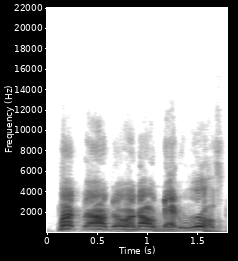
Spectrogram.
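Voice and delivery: loud, high imitated shout; high-pitched mock yell, drawn out; yelling from below. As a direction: holler it up to people on a roof. Retold yell up to roof.

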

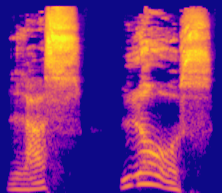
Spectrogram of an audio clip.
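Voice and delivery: loud furious command; furious shout. A narrator's reading. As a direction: roar it in cold rage. Sister erupts in fury.

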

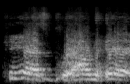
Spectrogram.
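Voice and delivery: put-on high, slow small child's voice; little girl voice. Retelling the lost girl answering her, in a child's voice.

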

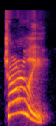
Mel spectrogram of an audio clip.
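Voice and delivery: high call across the woods. A narrator's reading. Voice in the woods calling out for the boy, high. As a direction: call his name through the trees.

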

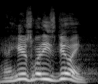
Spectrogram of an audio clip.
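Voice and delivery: normal talking voice

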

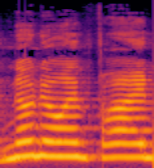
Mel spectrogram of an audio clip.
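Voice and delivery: escaping the date, frantic high refusal. Retold or imitated. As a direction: shake him off in a rush. Fleeing, refusing the ride.

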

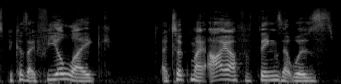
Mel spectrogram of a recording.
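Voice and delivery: usual speaking voice

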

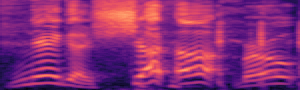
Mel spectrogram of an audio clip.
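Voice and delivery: mock yell. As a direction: yell at the seller to shut up, played for laughs. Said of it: "I'm like".

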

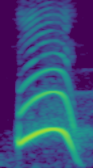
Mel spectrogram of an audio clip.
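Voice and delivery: a loud, high whoop of excitement; excited whoop. Real, not acted. Preacher whooping at the congregation, loud and high. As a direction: let out a joyful shout at the point.

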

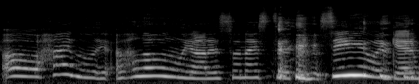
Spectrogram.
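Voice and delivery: high, gushing hostess greeting; princess greeting. Shown as a demonstration. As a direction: put on a high, gracious princess voice for a guest. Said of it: "you turn towards them and you speak like this".

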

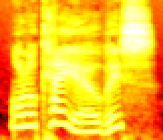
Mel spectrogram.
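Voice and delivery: put-on high, lilting West Country accent of an old woman; West Country old lady. A narrator's reading. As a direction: ask it like a West Country granny calling out. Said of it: "the old lady said in her West Country accent".

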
